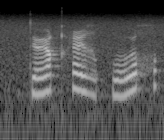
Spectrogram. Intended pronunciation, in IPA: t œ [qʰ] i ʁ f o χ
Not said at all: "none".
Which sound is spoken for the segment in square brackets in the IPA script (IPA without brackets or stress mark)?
qʰ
